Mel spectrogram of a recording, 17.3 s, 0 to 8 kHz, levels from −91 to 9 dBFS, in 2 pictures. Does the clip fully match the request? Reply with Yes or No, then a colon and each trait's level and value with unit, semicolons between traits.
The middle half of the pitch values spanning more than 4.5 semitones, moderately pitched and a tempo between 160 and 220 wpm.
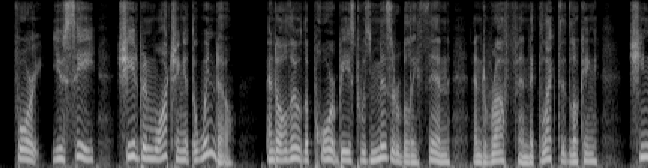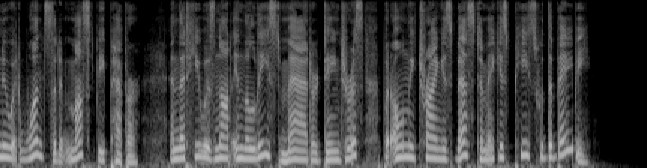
Yes: average, 5.2 semitones; medium, 170 Hz; average, 190 wpm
